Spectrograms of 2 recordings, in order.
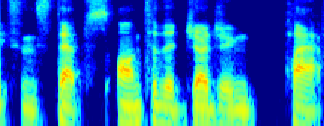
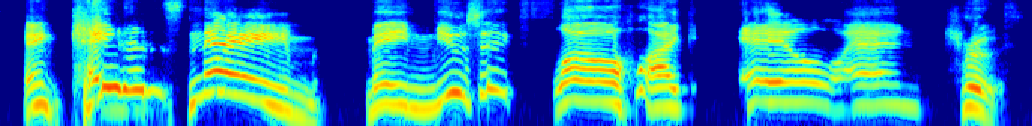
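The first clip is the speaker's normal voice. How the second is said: loud, drawn-out, very high bellow; 5 dB louder than usual. As the halfling judge Brother Kiv, raising his tankard high: Brother Kiv bellowing. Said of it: "he bellows".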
